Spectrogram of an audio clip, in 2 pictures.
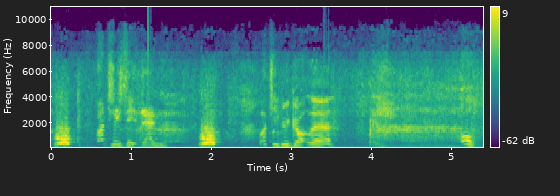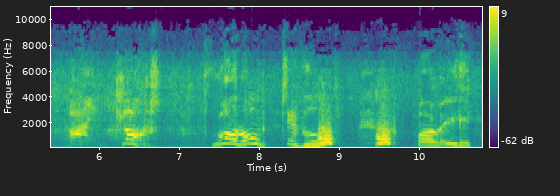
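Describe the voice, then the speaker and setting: An excitable dog owner in a radio drama. The voice is high and very slow, calling out over loud noise and animal sounds. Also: highs cut off, full character voice. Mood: startled, curious.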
